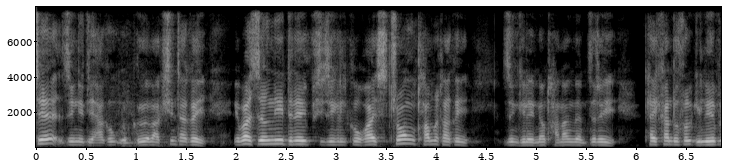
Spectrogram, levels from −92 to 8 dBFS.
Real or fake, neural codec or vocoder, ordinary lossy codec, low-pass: fake; codec, 16 kHz, 4 kbps, FunCodec, trained on LibriTTS, 50 frames a second; none; none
